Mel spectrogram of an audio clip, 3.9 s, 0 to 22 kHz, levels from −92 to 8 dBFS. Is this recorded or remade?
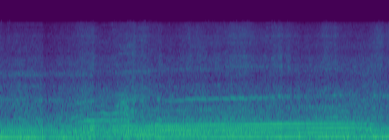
recorded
